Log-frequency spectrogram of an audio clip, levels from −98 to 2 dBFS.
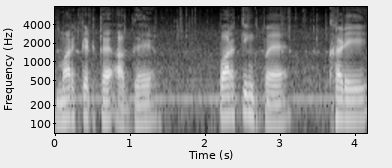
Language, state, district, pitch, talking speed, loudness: Haryanvi, Haryana, Rohtak, 130 Hz, 100 wpm, -17 LUFS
